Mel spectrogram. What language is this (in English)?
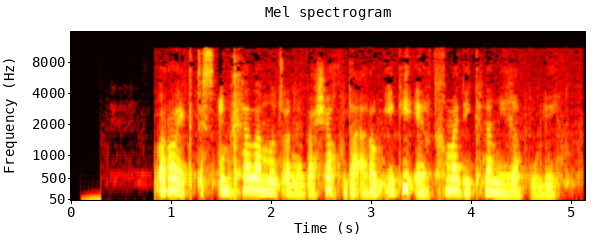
Georgian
